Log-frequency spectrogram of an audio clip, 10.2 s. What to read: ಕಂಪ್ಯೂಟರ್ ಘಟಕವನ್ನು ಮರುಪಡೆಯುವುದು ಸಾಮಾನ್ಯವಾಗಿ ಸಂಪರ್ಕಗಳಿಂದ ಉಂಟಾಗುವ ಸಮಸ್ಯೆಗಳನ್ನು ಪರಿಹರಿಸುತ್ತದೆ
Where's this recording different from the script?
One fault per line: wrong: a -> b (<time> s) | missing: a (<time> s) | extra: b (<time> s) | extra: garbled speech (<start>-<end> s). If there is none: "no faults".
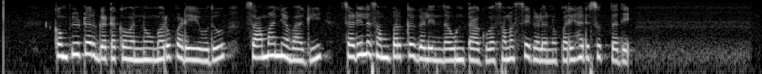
extra: ಸಡಿಲ (4.6 s)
